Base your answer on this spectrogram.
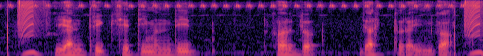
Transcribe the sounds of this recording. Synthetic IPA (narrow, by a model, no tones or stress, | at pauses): jant̪ɾikt͡ɕʰet̪imənd̪iːd | fʰəɾd͡zəd͡zast̪əɾaɦinka̰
